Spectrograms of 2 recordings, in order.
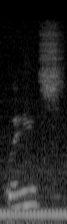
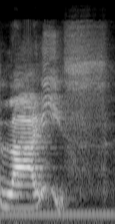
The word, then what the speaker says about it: Lais: Lays? No, not Lay's. I said Lais.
